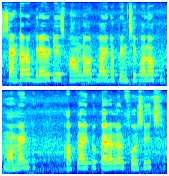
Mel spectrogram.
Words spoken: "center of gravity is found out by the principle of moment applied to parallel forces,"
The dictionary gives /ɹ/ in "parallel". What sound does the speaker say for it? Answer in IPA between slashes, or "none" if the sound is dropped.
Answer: /ɹ/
